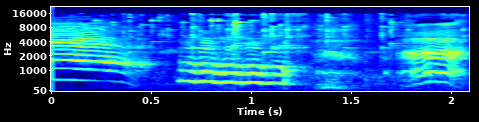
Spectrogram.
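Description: A baby crying in long, high-pitched wails with a wavering pitch: a held cry that breaks off just after the start, a falling cry about a second in, and a short rising cry near the end.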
